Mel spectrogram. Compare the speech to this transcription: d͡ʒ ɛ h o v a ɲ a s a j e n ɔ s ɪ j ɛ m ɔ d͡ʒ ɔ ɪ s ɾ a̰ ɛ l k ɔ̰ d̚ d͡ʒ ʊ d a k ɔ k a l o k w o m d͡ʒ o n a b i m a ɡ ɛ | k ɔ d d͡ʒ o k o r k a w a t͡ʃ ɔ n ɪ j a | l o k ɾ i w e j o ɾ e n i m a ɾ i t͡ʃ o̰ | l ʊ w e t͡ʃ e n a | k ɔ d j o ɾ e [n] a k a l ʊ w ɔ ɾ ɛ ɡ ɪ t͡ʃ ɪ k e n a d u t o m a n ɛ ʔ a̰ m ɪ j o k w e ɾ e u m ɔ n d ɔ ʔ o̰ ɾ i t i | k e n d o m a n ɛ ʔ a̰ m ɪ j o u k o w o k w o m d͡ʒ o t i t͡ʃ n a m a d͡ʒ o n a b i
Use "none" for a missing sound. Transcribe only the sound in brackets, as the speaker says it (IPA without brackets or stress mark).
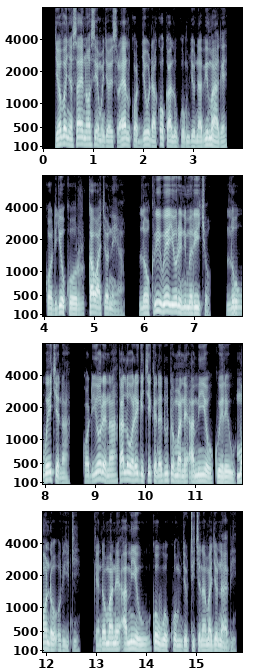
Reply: n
